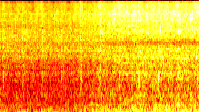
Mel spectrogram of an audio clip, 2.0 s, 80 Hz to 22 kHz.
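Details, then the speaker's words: GM truck V8 at idle, listening at cylinder 8's injector: a low steady hum without the ticking heard at the other injectors, a dead miss on cylinder 8 with the injector not firing; it is then tapped with a punch and hammer while running to free it. "All right, now we are on the exact same spot on cylinder 8, so listen. And hopefully, I can't hear what you hear, but hopefully you don't hear that same ticking. Might be a little bit, but that's 8, and that's not 8."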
